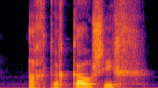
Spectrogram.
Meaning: 1. suspicious, mistrusting 2. secretive, furtive
- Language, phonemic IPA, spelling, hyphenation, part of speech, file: Dutch, /ˌɑx.tərˈkɑu̯.səx/, achterkousig, ach‧ter‧kou‧sig, adjective, Nl-achterkousig.ogg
